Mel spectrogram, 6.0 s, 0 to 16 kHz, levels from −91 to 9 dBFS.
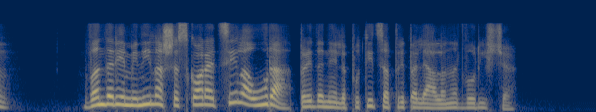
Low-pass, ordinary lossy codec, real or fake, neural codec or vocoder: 7.2 kHz; AAC, 64 kbps; fake; codec, 16 kHz, about 1 kbps, DyCAST, with the encoder's durations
